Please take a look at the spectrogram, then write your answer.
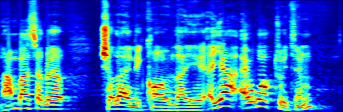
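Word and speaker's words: Enikanolaiye: Now, as for foreign direct investment, Shola Enikan Olaye, that's the correct pronunciation. Ambassador Shola Enikan Olaye.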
